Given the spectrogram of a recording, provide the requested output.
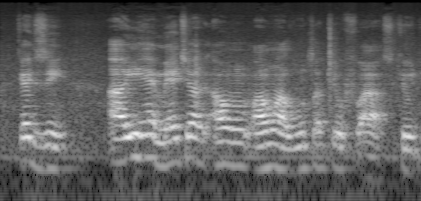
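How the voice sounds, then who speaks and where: A man with a high voice speaks fairly slowly and with lively intonation, with audible room echo and noticeable background noise. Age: 60s. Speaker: journalist and professor. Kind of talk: interview. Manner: halting, many fillers and restarts.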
